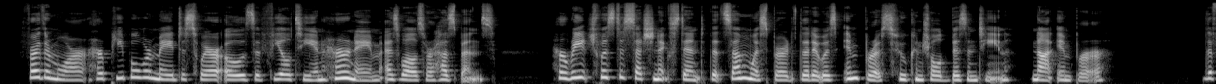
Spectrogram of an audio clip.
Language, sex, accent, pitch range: English, female, American, 205-260 Hz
